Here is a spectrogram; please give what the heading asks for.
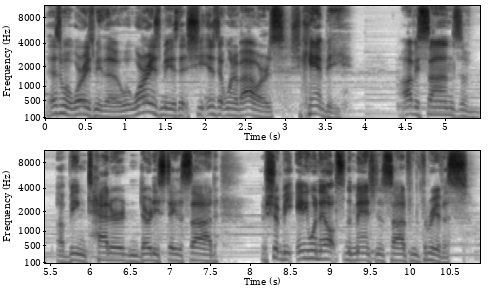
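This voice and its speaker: A man's voice: fairly high pitch, brisk, sharp tone, soft background music. A man doing let's play commentary, reading game text aloud dramatically and stumbling now and then. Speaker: gaming YouTuber.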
